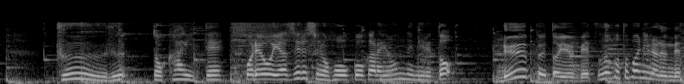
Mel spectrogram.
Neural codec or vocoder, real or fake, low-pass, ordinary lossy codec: none; real; 7.2 kHz; none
